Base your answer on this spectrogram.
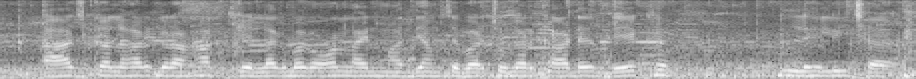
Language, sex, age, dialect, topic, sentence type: Magahi, male, 46-50, Western, banking, statement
